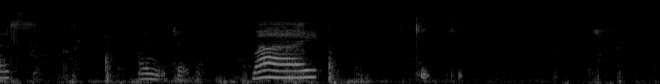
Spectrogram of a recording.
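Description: A young girl speaks close by, with an animated, sing-song voice.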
